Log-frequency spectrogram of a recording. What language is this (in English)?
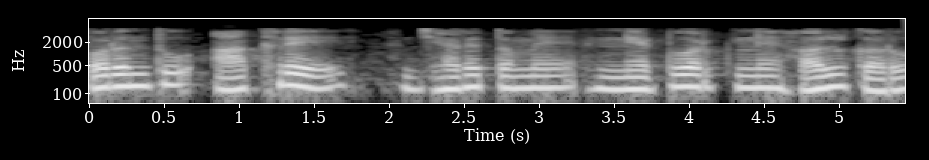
Gujarati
